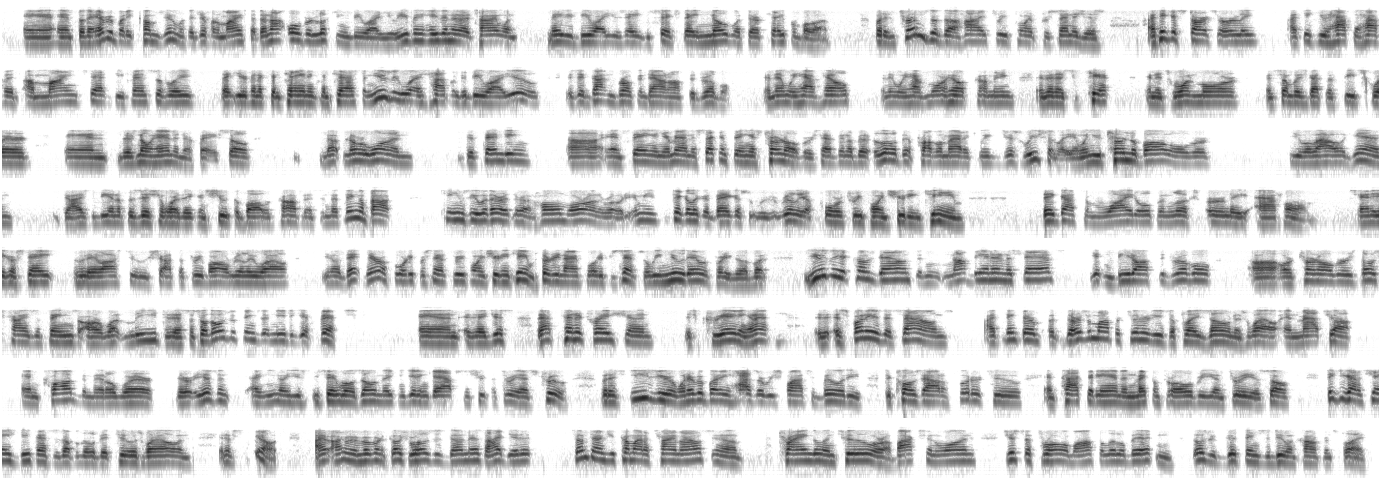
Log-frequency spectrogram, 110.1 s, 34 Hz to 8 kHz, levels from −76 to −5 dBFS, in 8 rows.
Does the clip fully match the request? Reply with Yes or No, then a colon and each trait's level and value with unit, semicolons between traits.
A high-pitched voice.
No: medium, 160 Hz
